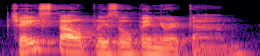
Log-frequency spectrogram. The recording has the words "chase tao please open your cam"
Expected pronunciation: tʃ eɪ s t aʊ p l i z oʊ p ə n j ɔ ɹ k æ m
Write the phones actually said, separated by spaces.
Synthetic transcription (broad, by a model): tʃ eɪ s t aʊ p l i s oʊ p ə n j ɔ ɹ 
